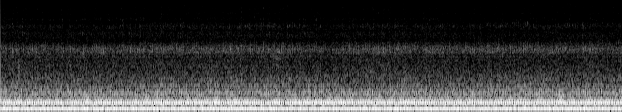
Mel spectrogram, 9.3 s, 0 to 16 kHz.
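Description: McLaren F1's BMW 6.1-litre V12 idling steadily at one even pitch.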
